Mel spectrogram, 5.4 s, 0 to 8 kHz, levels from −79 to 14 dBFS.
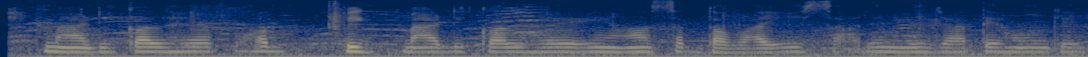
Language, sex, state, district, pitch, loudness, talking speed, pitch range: Hindi, female, Bihar, Muzaffarpur, 190 Hz, -29 LUFS, 145 wpm, 185-195 Hz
